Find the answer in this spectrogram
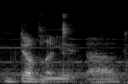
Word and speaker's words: doublet: Basically, doublet. Double with T on the end.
